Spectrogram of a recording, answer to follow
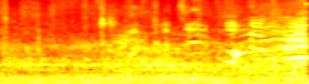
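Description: A steady low mechanical hum, with voices calling out faintly near the end.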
